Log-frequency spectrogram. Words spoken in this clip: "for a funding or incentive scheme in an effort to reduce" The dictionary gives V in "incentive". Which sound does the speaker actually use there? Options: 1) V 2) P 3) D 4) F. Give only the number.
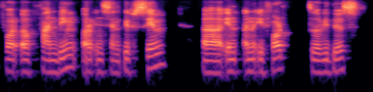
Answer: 4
